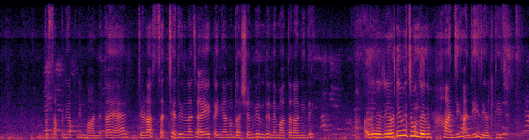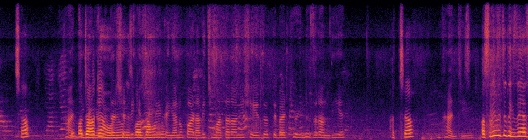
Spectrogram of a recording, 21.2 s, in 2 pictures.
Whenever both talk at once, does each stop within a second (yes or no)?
no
